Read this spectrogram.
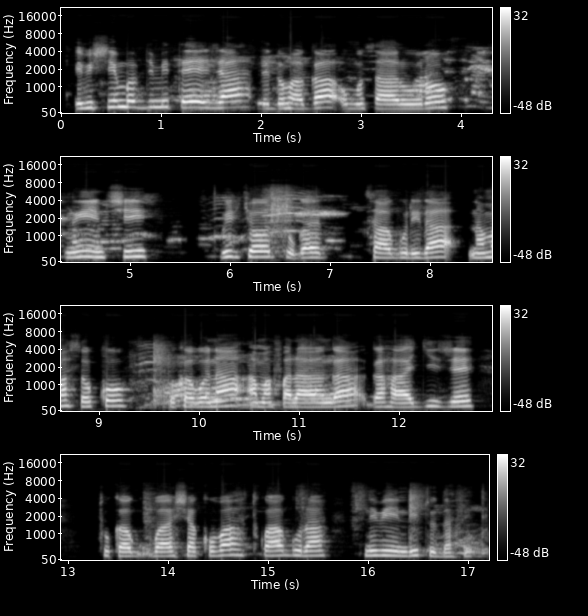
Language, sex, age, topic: Kinyarwanda, female, 25-35, agriculture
